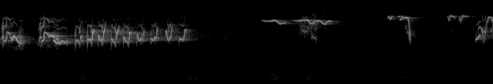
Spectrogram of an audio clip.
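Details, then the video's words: High, rapid trilled chatter from a black yellow-legged thrush, mateiro style from the south, followed after a pause by thin wavering whistles and short sharp notes. No other sounds intrude. "SABIÁ UNA PRETA CANTO MATEIRO DO SUL"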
